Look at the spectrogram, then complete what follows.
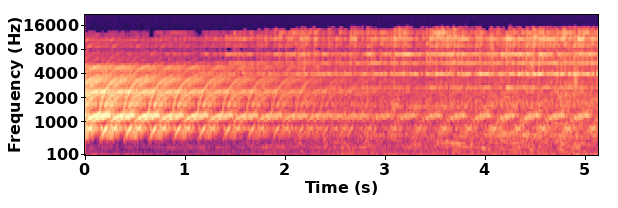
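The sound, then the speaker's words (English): A smoke alarm shrieks continuously, its piercing tone sweeping up and down in rapid repeated warbles, loud and steady throughout with no voices over it. “Smoke alarm?”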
